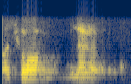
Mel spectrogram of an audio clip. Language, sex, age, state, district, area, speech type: Odia, male, 45-60, Odisha, Nuapada, urban, conversation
